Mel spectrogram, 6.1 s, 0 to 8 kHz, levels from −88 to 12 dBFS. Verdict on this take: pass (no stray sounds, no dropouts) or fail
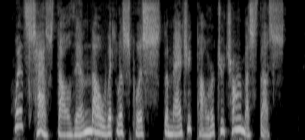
pass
